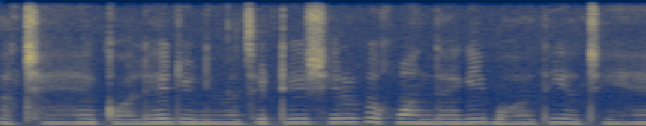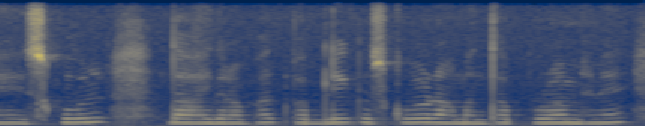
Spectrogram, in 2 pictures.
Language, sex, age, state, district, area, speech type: Urdu, female, 18-30, Telangana, Hyderabad, urban, spontaneous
